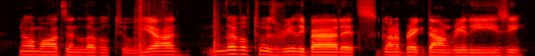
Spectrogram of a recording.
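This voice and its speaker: Speaking in a flat monotone at a moderate pace, a man with medium pitch has a bright, sharp tone. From Croatia. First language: Croatian. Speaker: gaming streamer. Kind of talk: live gameplay commentary with chat. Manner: casual, halting with fillers.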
